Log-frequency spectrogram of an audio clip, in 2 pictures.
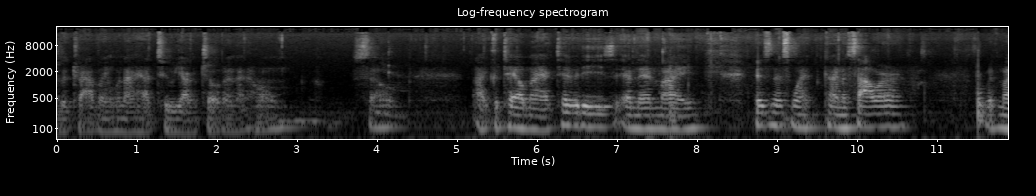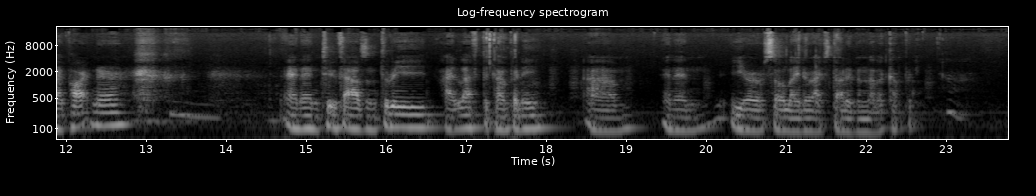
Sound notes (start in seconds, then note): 12.8 laughs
